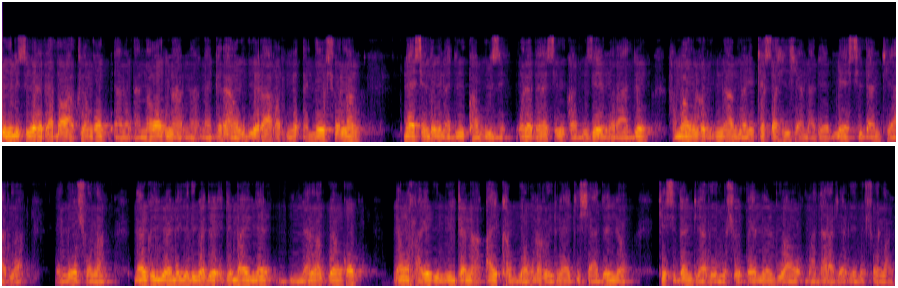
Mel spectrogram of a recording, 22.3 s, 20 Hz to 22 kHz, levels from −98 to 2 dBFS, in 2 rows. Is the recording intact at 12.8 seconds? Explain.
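No. At 12.8 seconds, as throughout, Speex codec damage is heavy: roughly 6 kbps starves the CELP excitation, leaving noisy, hoarse speech with nothing above 7.7 kHz.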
